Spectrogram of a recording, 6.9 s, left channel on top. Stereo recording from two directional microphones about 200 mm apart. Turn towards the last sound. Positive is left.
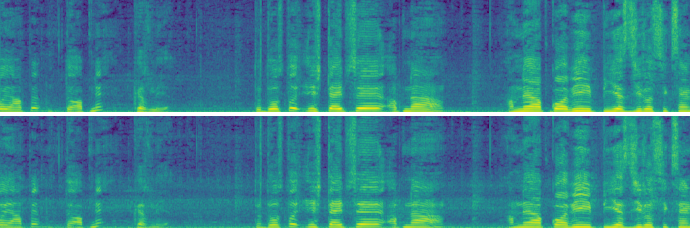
turn(degrees=15)  # may be behind; listen again after turning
